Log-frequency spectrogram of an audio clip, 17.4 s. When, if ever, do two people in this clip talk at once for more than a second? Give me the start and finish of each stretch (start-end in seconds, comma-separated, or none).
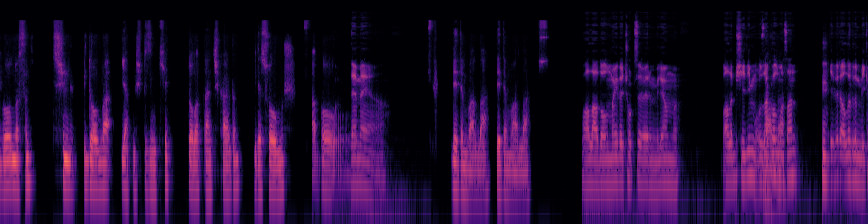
none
